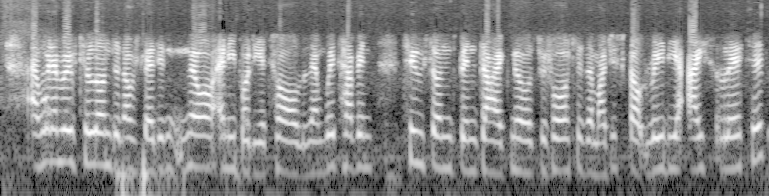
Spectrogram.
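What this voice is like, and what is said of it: Middlesbrough accent. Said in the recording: “you probably picked up my accents from Middlesbrough”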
